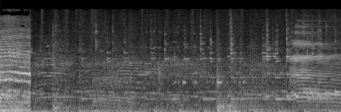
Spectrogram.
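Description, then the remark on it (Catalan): A flock of lambs bleats loudly and continuously in a pen in Rupià, Empordà, as the farmer opens the gate to let them out to pasture, many overlapping cries with a loud burst at the start and rising again near the end, over a steady farmyard background. “ja ha obert la tanca i ja cap a pasturar-t'ho, perquè ja en tenien ganes, anaven demanant-ho.”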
